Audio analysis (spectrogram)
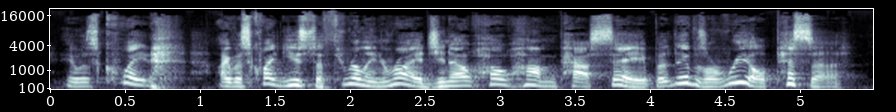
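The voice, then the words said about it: Put-on transatlantic accent. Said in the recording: “This is where the transatlantic accent, I apologize, is going to come in... I cannot read these in my normal voice.”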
